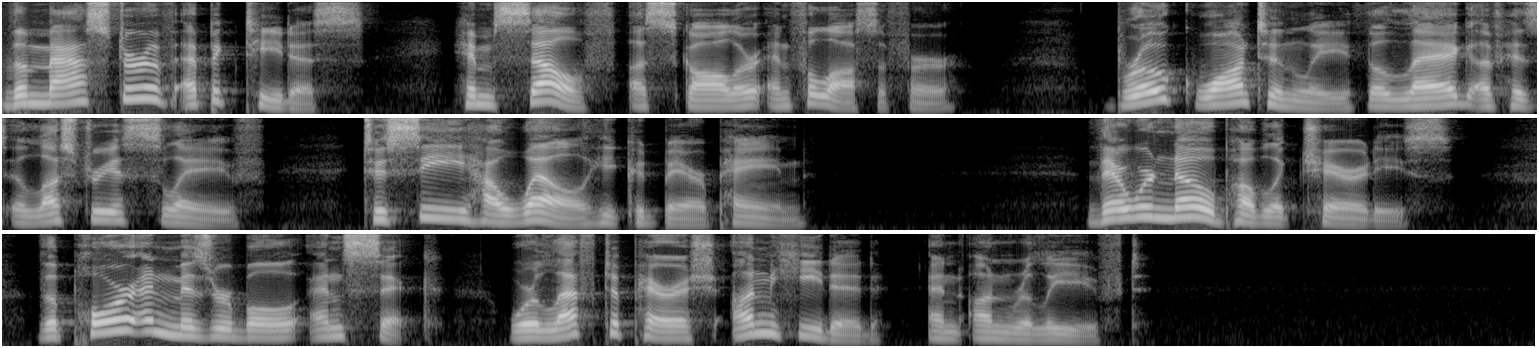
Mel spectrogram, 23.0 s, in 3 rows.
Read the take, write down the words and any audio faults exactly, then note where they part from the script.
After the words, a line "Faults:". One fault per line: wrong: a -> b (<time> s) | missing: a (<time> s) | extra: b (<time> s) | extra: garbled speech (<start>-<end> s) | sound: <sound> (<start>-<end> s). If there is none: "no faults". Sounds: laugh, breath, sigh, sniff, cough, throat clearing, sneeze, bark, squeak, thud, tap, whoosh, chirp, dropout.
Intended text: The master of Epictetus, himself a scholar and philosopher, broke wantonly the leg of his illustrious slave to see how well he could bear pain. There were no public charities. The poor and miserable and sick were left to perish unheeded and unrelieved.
The master of Epictetus, himself a scholar and philosopher, broke wantonly the leg of his illustrious slave to see how well he could bear pain. There were no public charities. The poor and miserable and sick were left to perish unheeded and unrelieved.
Faults:
no faults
